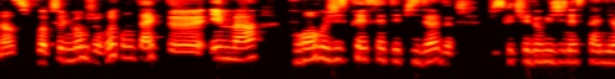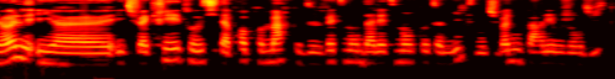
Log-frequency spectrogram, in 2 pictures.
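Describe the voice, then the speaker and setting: A woman hosts a podcast interview in a dry, close recording. She has a fairly low voice and speaks warmly, encouraging her guest with simple follow-up questions. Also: steady tone, moderate pace, no echo. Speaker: podcast host.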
